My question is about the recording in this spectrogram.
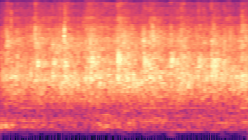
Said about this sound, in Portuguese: Só aqueles que entendem, dê um aplauso bem forte.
